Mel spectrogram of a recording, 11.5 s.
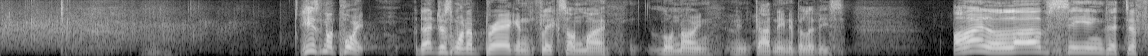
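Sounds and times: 
audience clapping: 0.0s - 3.4s
speech: 3.0s - 8.7s, 9.5s - 11.4s.

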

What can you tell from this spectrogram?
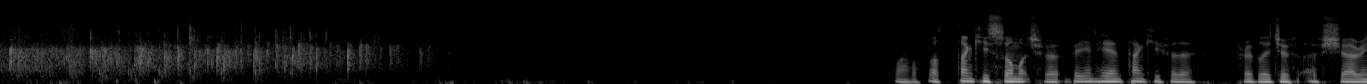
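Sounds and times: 
church congregation applauding to welcome guests: 0.0s - 4.7s
speech: 9.0s - 13.6s.

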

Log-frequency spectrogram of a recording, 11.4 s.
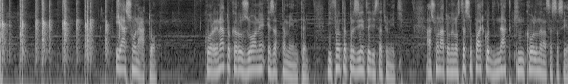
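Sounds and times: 
audience applause: 0.0s - 2.2s
speech: 2.3s - 3.2s, 4.1s - 11.3s.

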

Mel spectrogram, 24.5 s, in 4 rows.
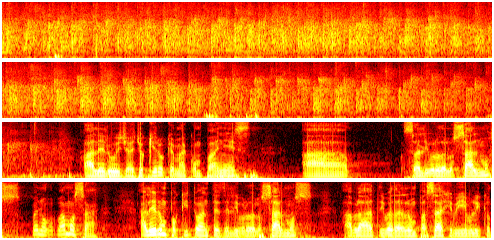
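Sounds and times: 
audience applause: 0.0s - 12.9s
speech: 13.3s - 16.7s, 17.3s - 24.4s.

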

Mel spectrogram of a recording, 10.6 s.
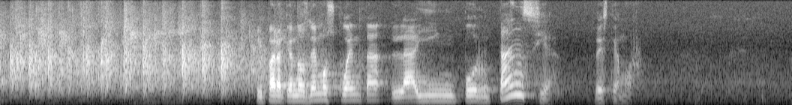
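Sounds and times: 
crowd applauding: 0.0s - 4.2s
speech: 3.4s - 8.6s.

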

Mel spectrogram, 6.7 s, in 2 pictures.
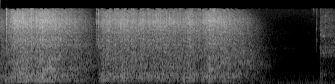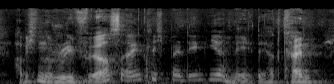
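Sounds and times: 
blender chopping vegetables: 0.0s - 2.7s
speech: 3.5s - 6.6s.

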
